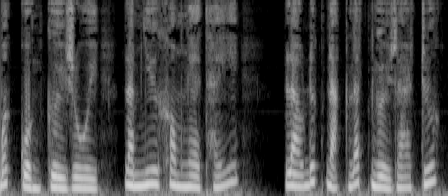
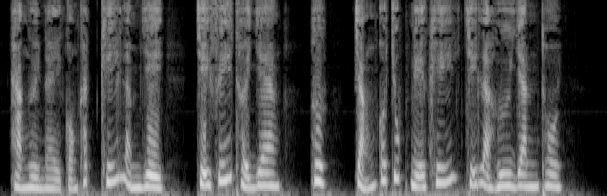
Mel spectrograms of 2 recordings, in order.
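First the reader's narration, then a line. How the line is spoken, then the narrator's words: Resentful, sulky. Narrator (Vietnamese): Nghi Hòa hậm hực nói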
